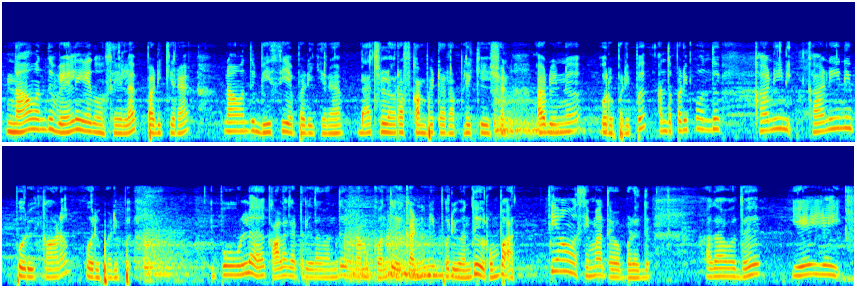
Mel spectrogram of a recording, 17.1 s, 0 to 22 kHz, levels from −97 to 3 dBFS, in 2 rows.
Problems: background conversations at intervals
